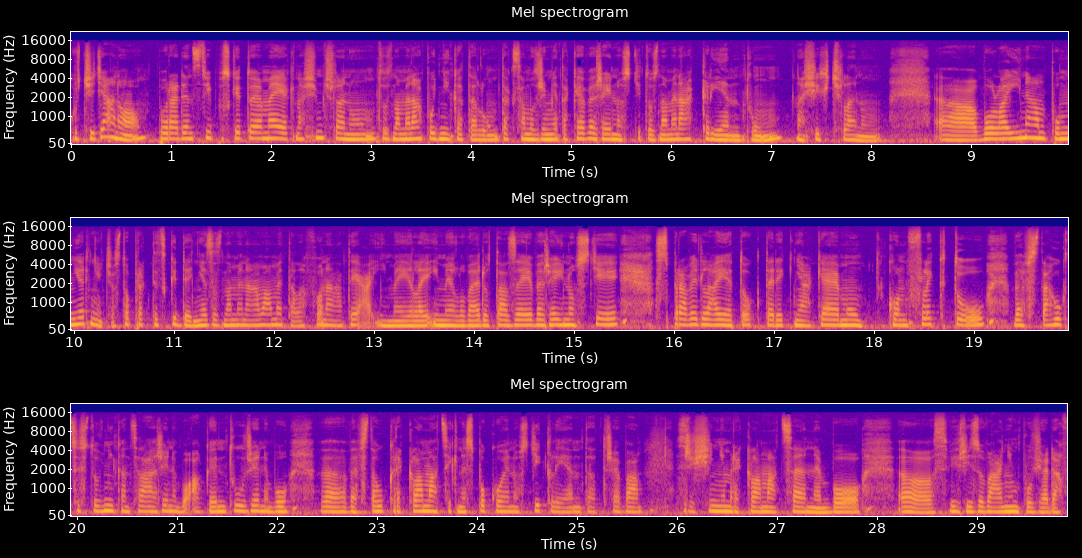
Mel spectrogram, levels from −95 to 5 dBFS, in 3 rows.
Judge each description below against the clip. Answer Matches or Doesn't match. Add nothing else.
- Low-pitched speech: Doesn't match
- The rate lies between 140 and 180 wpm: Doesn't match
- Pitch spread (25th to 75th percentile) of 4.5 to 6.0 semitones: Doesn't match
